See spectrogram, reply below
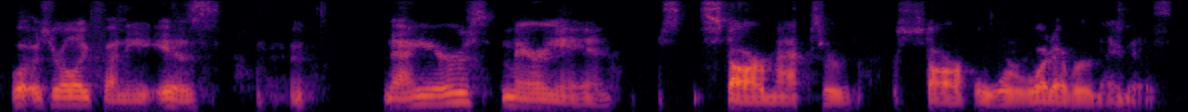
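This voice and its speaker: A woman's voice: rumbling low, slow pace, no room sound. Blunt, sarcastic woman in her fifties. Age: 50s. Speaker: YouTube livestream host. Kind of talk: casual livestream rant, answering chat.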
